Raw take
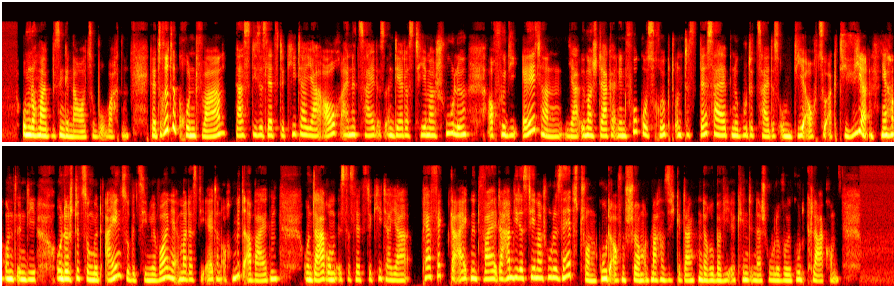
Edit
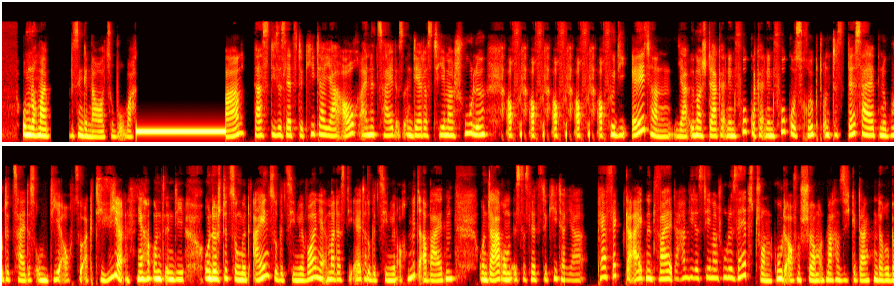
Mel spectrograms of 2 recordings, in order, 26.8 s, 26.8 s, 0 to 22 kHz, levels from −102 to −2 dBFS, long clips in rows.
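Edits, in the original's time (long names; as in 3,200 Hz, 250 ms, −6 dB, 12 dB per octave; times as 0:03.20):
0:00.73: splice in silence 0.28 s
0:01.73–0:03.08: beep over 312 Hz −8 dBFS
0:07.17–0:07.51: repeat, 5 plays
0:09.06–0:09.64: repeat, 2 plays
0:11.82–0:12.33: fade out, to −14 dB
0:15.25–0:15.66: duplicate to 0:16.64
0:19.19–0:19.90: fade in, from −16 dB
0:20.80–0:22.39: fade in, from −14.5 dB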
